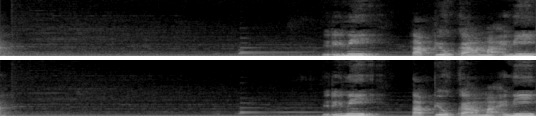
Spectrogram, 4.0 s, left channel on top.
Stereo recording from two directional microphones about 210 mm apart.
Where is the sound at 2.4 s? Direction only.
50° right (ahead or behind).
